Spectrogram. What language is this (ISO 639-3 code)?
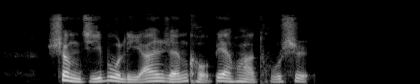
zho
